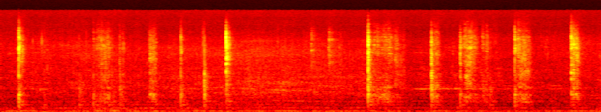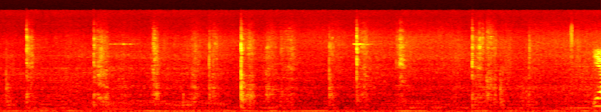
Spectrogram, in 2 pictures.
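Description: Metal spatula scraping and tapping irregularly against a coated kadhai while stirring minced meat frying in oil with masala, over a low sizzle.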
